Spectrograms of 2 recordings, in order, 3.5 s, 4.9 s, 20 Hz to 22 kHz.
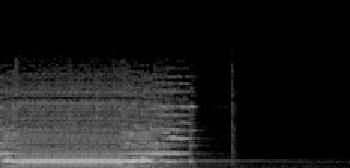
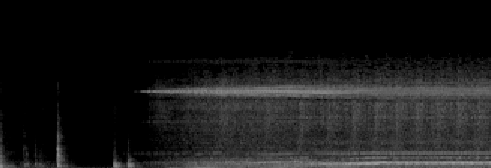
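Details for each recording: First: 32-year-old Allen Bradley VFD running a vintage lathe motor: piercing steady high whine near a thousand cycles with a second tone below, cutting off as the drive stops; the old frequency drive screaming, to be replaced by an XYS-AT1. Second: Vintage lathe motor on a new XYS-AT1 VFD, much quieter than the screaming 32-year-old Allen Bradley it replaced: a few clicks, then a smooth tone rising evenly as it spins up to a quiet steady whir; drive and motor healthy.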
